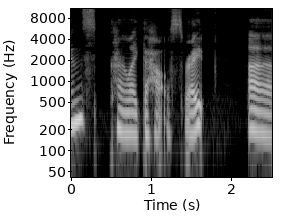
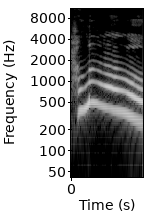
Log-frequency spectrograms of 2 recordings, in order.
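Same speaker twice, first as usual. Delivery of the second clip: very high, bright-toned greeting; an eager excited hello; happy hello; 12 semitones higher, 3 dB louder than usual. Shown as a demonstration. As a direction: sing it out cheerfully, pitched way up. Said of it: "like, a happy".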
